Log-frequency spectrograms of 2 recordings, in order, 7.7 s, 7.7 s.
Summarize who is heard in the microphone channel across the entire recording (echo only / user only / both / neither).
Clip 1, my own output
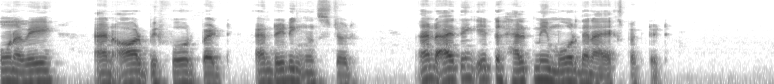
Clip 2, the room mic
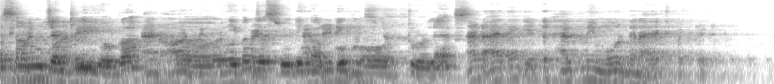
both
